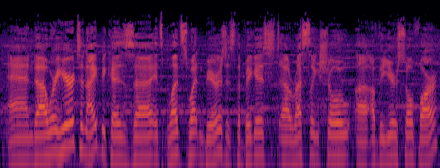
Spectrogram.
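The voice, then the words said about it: Radio announcer voice. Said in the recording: “I do this radio voice”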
